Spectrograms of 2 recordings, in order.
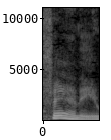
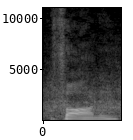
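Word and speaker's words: Fani: f F it's F ni I but they pronounce it fonny how do you could would if you had the name if you had the name f a n i it's called Fanny right how do you get fonny I think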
